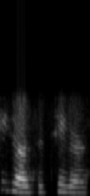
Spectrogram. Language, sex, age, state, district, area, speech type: Bengali, female, 30-45, West Bengal, North 24 Parganas, urban, conversation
